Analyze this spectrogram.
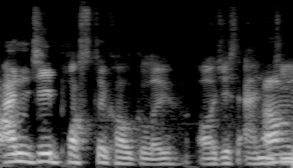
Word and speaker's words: Postecoglou: I always want to say Petroglou. Yeah, like the Fulham player. Yeah, I don't know why. Postecoglou. I'm not far off, am I? Angie Postecoglou, or just Angie.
